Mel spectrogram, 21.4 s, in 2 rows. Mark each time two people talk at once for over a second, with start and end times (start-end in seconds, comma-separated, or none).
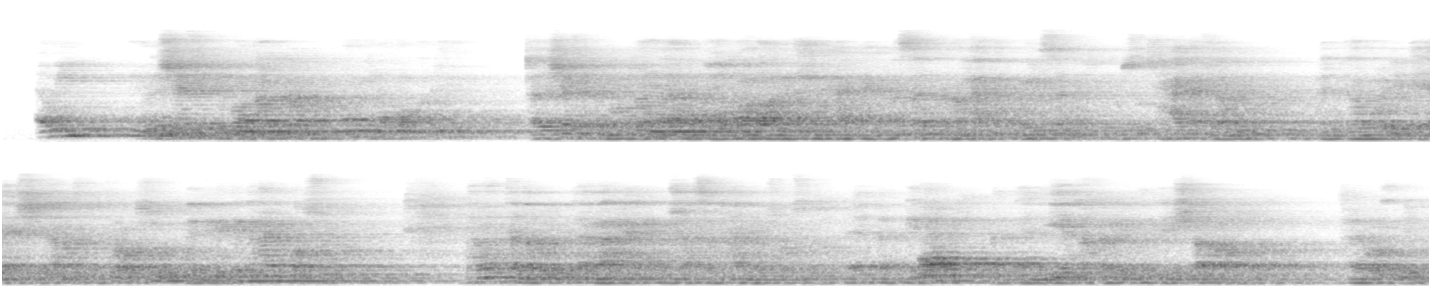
4.8-6.4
